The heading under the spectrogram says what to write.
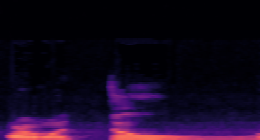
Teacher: عین وسط حلق سے تا باریک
